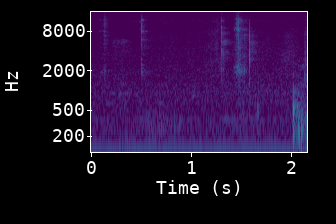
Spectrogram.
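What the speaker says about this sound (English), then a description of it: "I'll cut this yarn because I want to use a different color" Scissors snip through crochet yarn, a few faint, quiet clicks spread across a still room, with a short, sharper cut near the end.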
